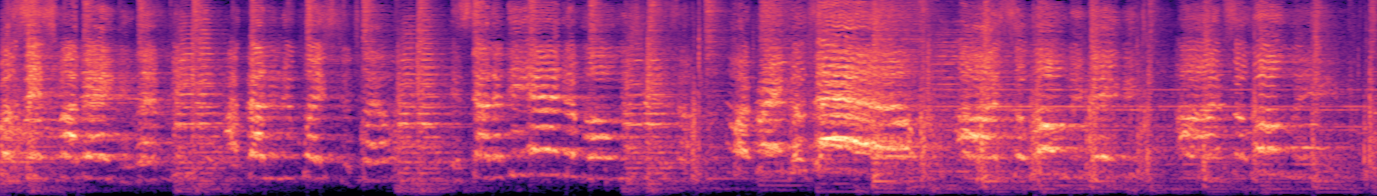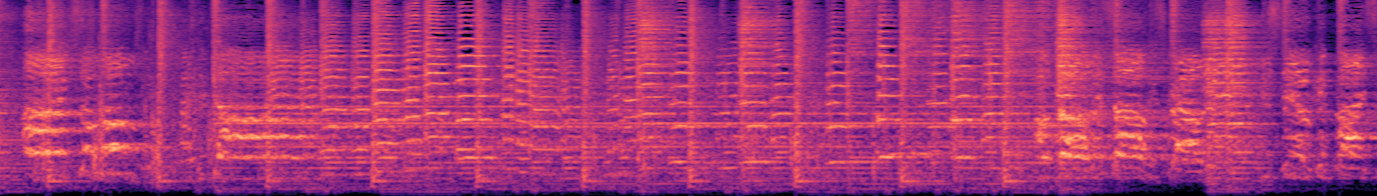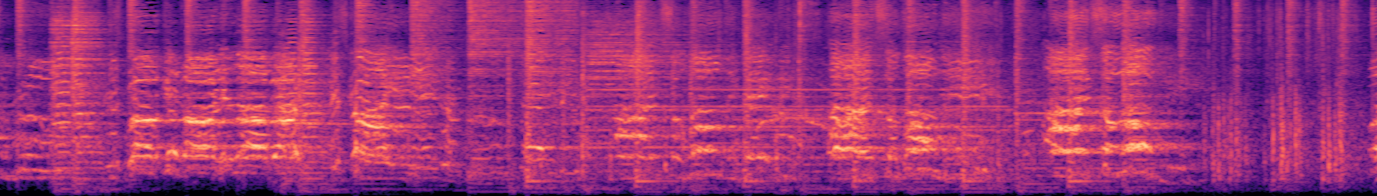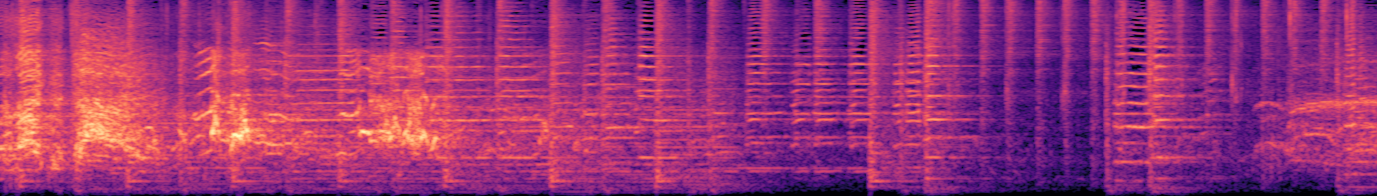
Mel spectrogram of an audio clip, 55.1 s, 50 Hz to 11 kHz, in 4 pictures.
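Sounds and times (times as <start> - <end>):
live band playing: 0.0 - 2.7, 3.7 - 26.5, 30.0 - 40.2, 41.0 - 55.0
choir singing: 0.0 - 17.4, 22.8 - 39.6, 41.2 - 48.8.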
